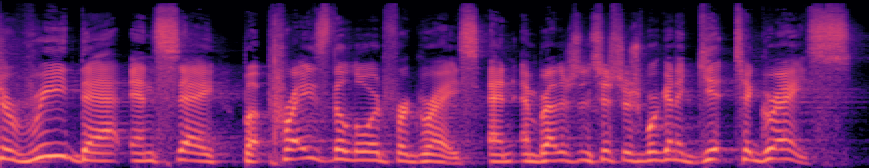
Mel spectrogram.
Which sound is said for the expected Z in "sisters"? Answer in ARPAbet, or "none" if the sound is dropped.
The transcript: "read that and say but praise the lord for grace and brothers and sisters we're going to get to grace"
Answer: Z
